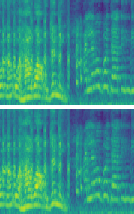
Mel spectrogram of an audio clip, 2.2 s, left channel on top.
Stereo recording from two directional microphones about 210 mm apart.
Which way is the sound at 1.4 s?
40° left (ahead or behind).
